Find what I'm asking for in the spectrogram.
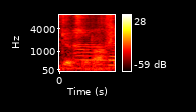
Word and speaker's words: Düsseldorf: So we'll actually be traveling to Düsseldorf. Is that how you say it? I don't know. – Düsseldorf.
